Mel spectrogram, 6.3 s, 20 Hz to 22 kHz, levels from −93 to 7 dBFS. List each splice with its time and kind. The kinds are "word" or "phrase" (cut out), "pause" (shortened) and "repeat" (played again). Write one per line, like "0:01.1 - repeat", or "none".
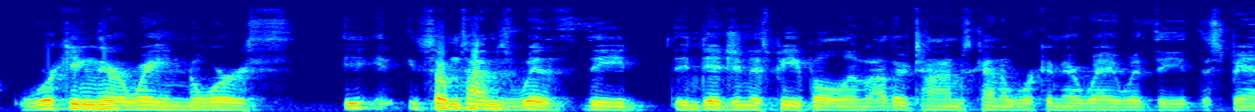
0:03.3 - pause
